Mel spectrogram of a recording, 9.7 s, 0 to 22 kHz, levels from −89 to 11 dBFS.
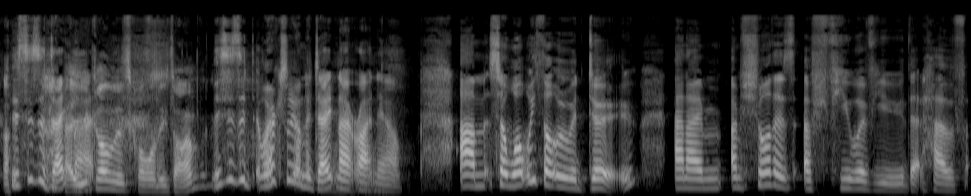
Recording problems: thin; very; fading below 800 Hz

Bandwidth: 15 kHz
